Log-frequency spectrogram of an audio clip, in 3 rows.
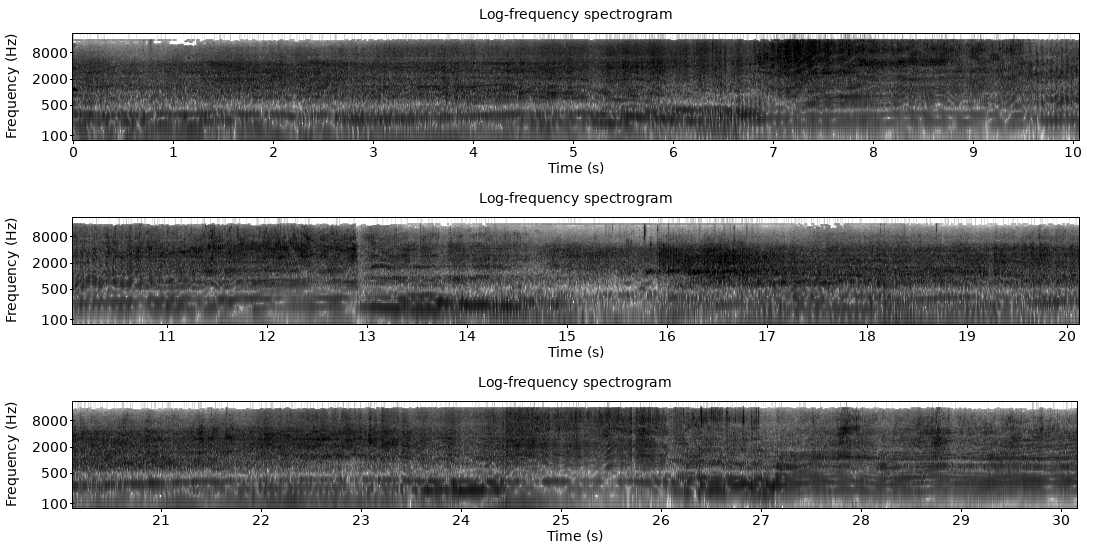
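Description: Fiat 126p's rear-mounted, air-cooled two-cylinder engine revving hard through a cone course. The engine note drops and climbs again several times as the driver lifts off and accelerates between the turns.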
